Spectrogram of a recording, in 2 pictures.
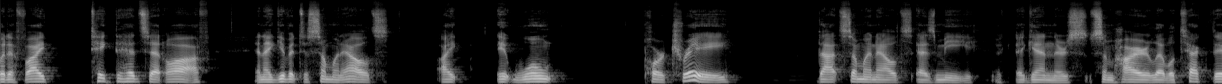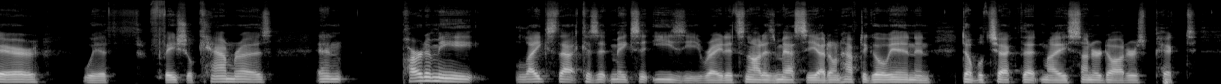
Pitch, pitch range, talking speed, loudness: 115 Hz, 105-125 Hz, 155 wpm, -22 LUFS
